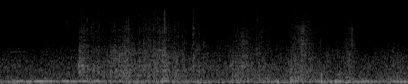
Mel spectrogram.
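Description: Rustling and handling of gear as a fabric backpack is rummaged through, in a few short scuffling spells over a low steady hum.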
